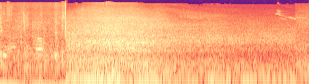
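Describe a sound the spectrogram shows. A vehicle passes close by.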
